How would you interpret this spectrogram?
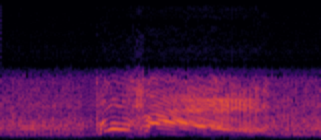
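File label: English bomb success mood med; War Thunder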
